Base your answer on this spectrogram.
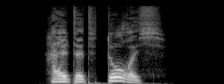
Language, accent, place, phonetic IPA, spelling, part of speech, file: German, Germany, Berlin, [ˌhaltət ˈdʊʁç], haltet durch, verb, De-haltet durch.ogg
- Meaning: second-person plural subjunctive I of durchhalten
